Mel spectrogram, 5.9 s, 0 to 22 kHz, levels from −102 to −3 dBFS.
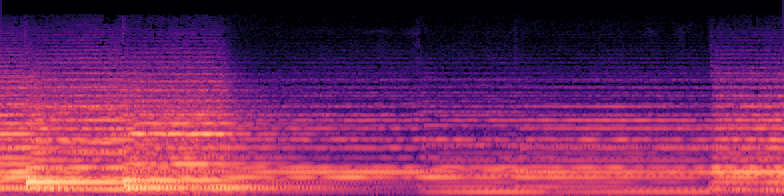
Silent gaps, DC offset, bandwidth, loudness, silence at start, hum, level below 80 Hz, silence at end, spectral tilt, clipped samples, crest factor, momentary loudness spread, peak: none; under 0.1%; 8.2 kHz; -22 LUFS; 0 s; none; -56 dBFS; 0 s; -8 dB/octave; under 0.1%; 18 dB; 16 LU; -4 dBFS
